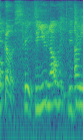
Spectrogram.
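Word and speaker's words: Voulkos: Volkos.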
